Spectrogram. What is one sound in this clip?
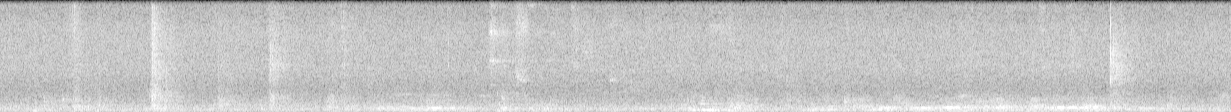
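Knocks and thuds sound on a wooden stage in a large echoing hall.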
